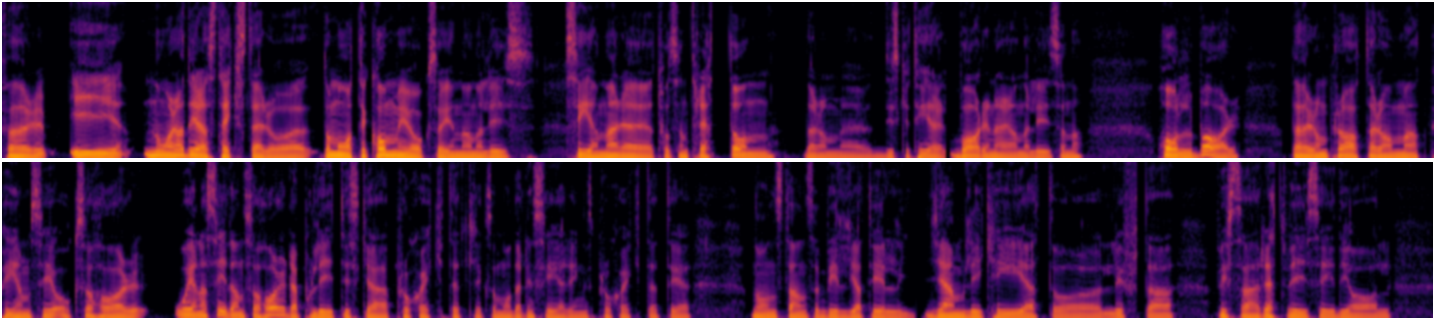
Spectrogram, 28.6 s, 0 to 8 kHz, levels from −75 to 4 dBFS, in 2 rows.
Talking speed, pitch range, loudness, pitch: 115 wpm, 130-155 Hz, -21 LUFS, 140 Hz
